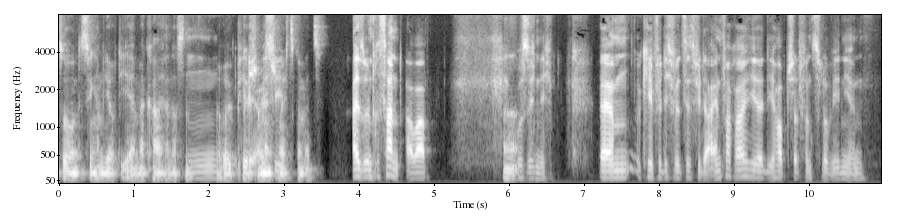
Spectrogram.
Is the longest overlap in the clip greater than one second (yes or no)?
yes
